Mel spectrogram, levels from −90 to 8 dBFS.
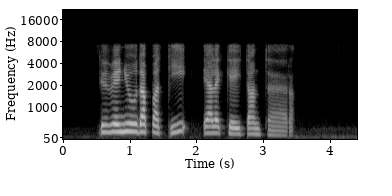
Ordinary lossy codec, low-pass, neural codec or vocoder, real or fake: Opus, 24 kbps; 7.2 kHz; codec, 24 kHz, 0.9 kbps, DualCodec; fake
